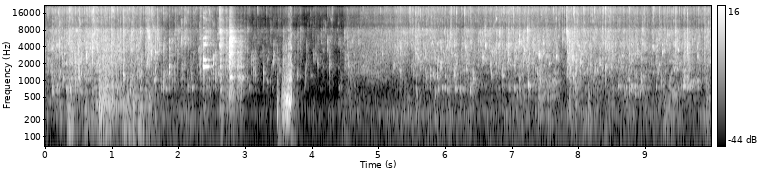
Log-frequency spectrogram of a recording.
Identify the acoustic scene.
kitchen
